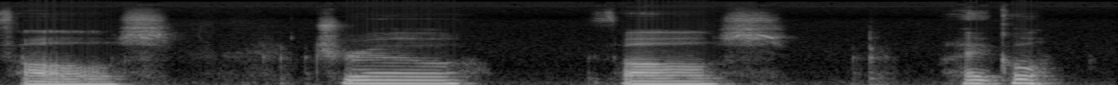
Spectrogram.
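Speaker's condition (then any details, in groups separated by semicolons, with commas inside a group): No condition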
